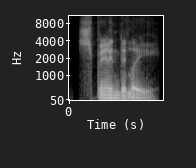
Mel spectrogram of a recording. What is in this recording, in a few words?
"spindly", American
